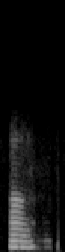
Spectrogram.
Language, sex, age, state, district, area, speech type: Odia, female, 45-60, Odisha, Sambalpur, rural, conversation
